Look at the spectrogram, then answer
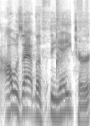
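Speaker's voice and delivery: imitated Louisiana accent. Retelling how Scotty said a word, imitating Scotty's Louisiana accent. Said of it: "his like Louisiana accent".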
